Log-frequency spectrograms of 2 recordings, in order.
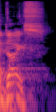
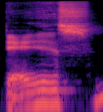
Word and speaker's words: Deiss: I pronounced it Deiss, as in rolling the dice. Yeah, Deiss. Yep, Deiss, exactly. But it's spelled Deiss. So it's pronounced Deiss, Diaz.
